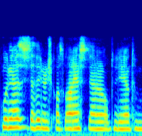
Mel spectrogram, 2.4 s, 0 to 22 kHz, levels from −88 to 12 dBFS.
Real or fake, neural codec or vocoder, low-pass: fake; autoencoder, 22.05 kHz, a latent of 192 numbers a frame, VITS, trained on many speakers; 7.2 kHz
